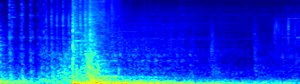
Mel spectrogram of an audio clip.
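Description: A heavy door bangs and scrapes open.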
